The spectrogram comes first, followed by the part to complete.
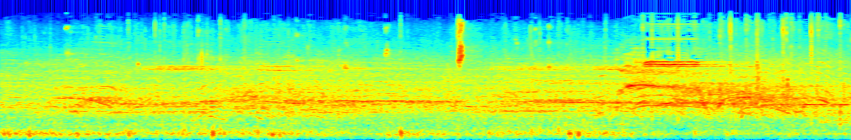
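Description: Volleyball tournament hall din: volleyballs being hit and bouncing on many courts as sharp smacks. Under them, many voices of players and spectators echo in the large hall, growing louder about six seconds in.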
